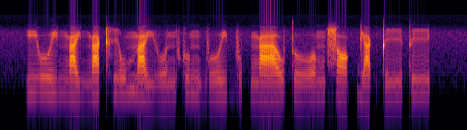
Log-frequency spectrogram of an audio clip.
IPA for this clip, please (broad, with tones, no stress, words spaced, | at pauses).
juː˧jŋa˧˩j ŋa˧˥kʰi˧˥w ma˧˩jʋu˩˧n ku˥˨ŋ buː˧˥jbu˧p̚ ŋaː˧˥wt̪u˧˩ ʋo˧˥ŋsɔː˧k̚ ja˧˩k̚t̪iː˧t̪iː˥˨t̚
